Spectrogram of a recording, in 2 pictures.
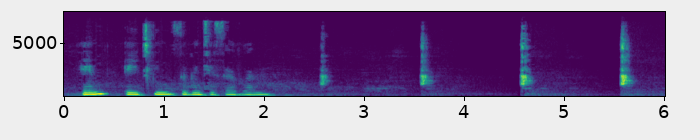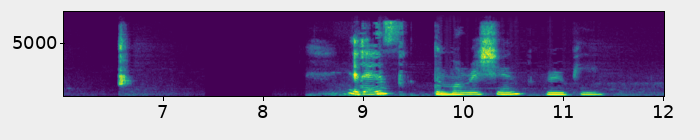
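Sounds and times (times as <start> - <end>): clock ticking: 3.6 - 3.8, 4.6 - 4.8, 5.6 - 5.8, 6.6 - 6.8.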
